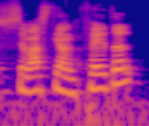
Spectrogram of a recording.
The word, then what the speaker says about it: Sebastian Vettel: y bueno, es Sebastian Vettel, que también es Sebastian Vettel.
